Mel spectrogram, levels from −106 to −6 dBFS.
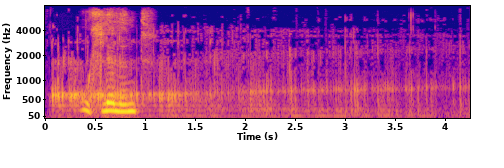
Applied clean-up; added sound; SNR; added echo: none; Liquid; 11 dB; none.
